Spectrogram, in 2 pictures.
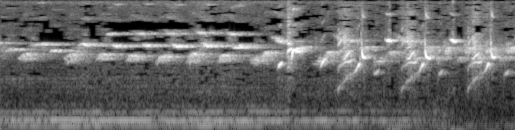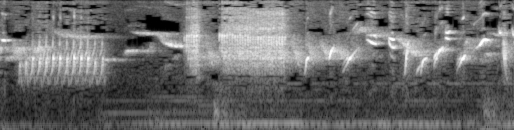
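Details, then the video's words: Goldfinch described as migratory: twittering, tinkling song phrases broken by two short bursts of rough hissing noise, with a low hum in the background. "The elegant migratory goldfinch sings the most beautiful singing"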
